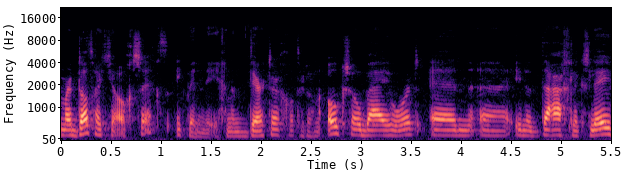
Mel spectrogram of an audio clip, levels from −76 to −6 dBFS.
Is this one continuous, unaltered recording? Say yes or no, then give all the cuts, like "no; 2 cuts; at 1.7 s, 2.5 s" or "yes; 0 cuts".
yes; 0 cuts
